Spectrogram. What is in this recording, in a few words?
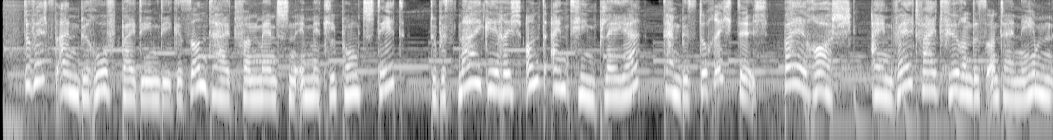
recruiting spot young voice; roche diagnostics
